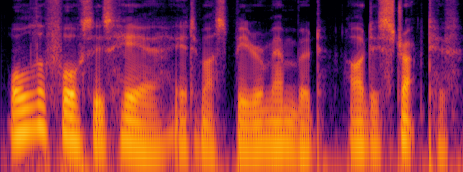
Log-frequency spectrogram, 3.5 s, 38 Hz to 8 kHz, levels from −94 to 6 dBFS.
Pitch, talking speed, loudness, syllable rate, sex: 90 Hz, 175 wpm, -19 LUFS, 6.0 syllables/s, male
